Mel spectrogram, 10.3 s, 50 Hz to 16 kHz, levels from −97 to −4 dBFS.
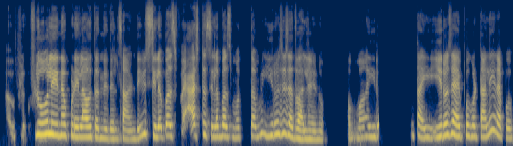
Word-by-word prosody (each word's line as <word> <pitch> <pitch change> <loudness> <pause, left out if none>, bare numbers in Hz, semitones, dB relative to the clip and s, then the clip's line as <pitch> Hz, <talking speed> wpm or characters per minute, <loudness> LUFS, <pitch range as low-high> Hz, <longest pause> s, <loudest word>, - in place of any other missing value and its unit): ఆ! - - -10 0.2
Flow, - - -14 0.2
flow 270 +1 +4 0.2
లేనప్పుడు 255 -2 +3
ఎలా 225 0 +3
అవుతుంది 215 -3 -1
తెలుసా 190 +1 -3
అండి? 185 +2 -5 0.2
సిలబస్ 240 +2 0
వాస్ట్ 245 +3 -1
సిలబస్ 230 0 0
మొత్తం 225 +3 -6 0.3
ఈ - - -1
రోజే 285 +1 +1
చదవాలి 195 -6 +1
నేను. 170 0 -6 0.6
అమ్మా! 210 +1 -9 0.2
ఈ - - -3
రోజు 235 - -5 0.6
అంతా 245 0 -2 0.4
ఈ - - +2
రోజే 270 +3 +4
అయిపోగొట్టాలి 235 +2 -1
రేపు 235 -3 -1
230 Hz, 140 wpm, -24 LUFS, 210-250 Hz, 0.6 s, Flow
